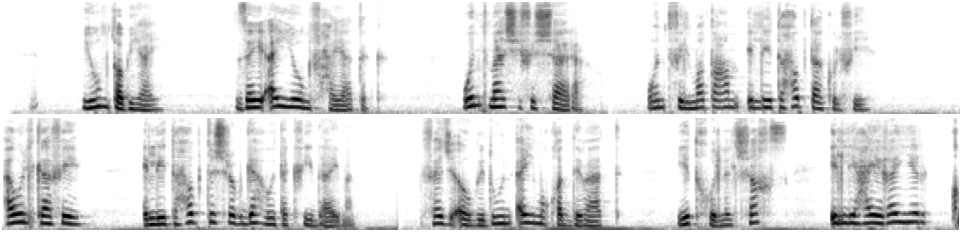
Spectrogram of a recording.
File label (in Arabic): باللهجة السعودية; يوم طبيعي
